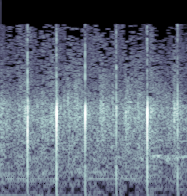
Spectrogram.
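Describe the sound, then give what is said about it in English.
Hand clapping from a church audience offering praise, heard as about six faint, sharp claps falling in an even, steady rhythm. “Give the Lord a big hand clap of praise tonight if you love him.”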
